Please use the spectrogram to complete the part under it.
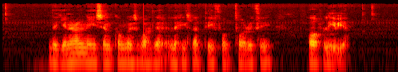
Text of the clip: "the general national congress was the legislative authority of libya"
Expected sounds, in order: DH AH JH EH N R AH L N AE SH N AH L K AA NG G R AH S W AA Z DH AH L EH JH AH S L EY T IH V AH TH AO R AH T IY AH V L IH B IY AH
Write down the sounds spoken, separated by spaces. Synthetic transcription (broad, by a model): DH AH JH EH N R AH L N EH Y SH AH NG K AA NG G R AH S W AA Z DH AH L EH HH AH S L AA T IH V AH T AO R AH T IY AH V L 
